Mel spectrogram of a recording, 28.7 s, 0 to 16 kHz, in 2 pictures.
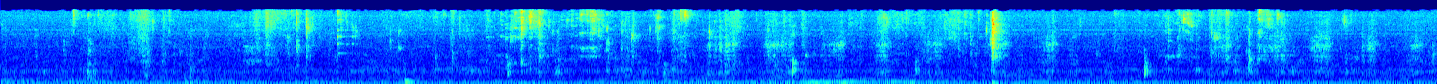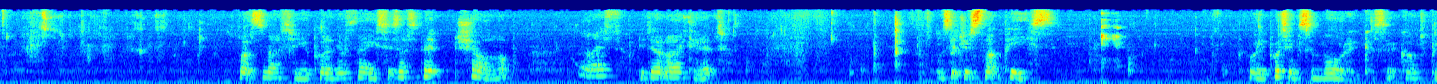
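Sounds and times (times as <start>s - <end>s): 
speech: 16.8s - 19.6s, 20.2s - 21.8s, 23.8s - 24.9s, 26.9s - 28.7s
child eating with a metal spoon from a crockery plate: 25.4s - 25.7s.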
